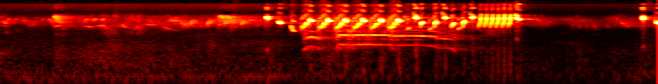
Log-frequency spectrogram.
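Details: After a soft, scratchy start, a European goldfinch bursts into quick, repeated downslurred chirps over steady tones, closing with a buzzy trill.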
